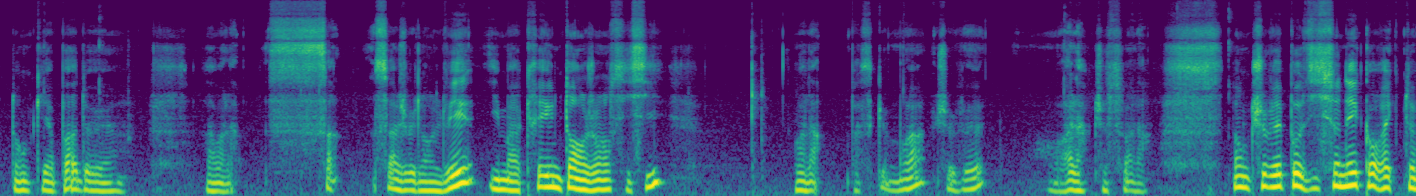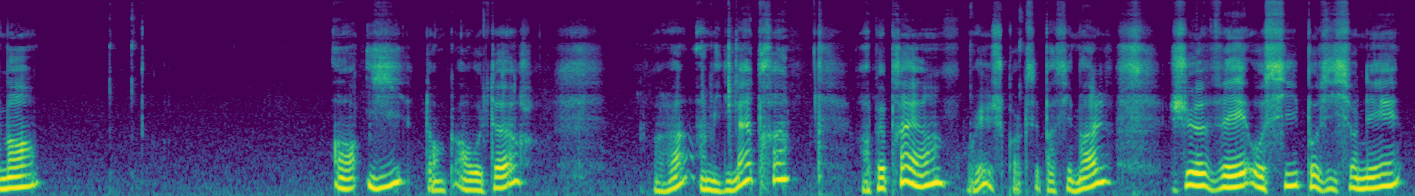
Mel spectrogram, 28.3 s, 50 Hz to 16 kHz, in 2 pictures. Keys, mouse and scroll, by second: 0.4-1.1 drag, 1.6 scroll up 2, 3.0 click, 7.5 Delete, 9.0-10.8 drag, 11.0-11.4 scroll down 1, 11.7-12.4 right drag, 15.2 click, 19.1 i, 21.1 KP_1, 21.4 KP_Enter, 23.3 scroll down 2, 23.8-24.5 right drag.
